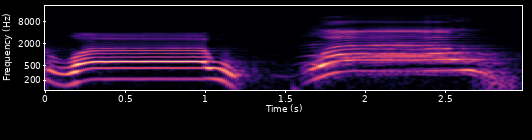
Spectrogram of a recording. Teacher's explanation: वाव की अदायगी होठों की गोलाई से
